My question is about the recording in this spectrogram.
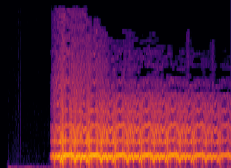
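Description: A lone electric guitar opening a garage punk song: about half a second in it starts one high note, picked rapidly over and over so that it wavers like an alarm.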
